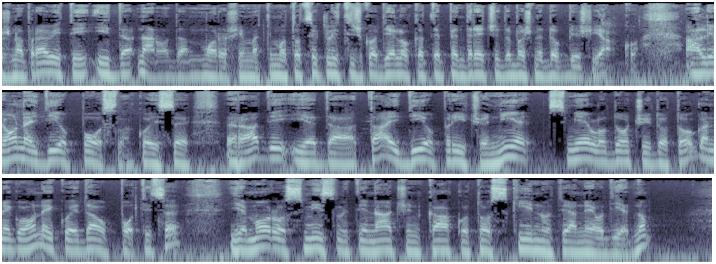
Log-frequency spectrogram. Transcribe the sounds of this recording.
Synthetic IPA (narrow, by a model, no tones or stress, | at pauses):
ʃnapɾaʋit̪iʔid̪anaːɾamnod̪amo̞ːɾaʃimat̪imo̞t̪o̞t̪siklist̪it͡ʃkod̪jelokat̪epend̪ɾet͡ʃid̪abaʃned̪o̞bijeʃja̰ːkoalio̞najd̪io̞po̞sla̰kojiseɾaːd̪ijed̪at̪aːjd̪io̞pɾiːt͡ʃenije | smjelo̞d̪o̞ːt͡ʃid̪o̞t̪o̞ɡane̞ɡo̞o̞najkojed̪aopot̪it̪sajjemoːɾaosmiːslit̪inaːt͡ʃinkako̞t̪o̞ːskiːnut̪ianeo̞d̪jḛd̪nom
